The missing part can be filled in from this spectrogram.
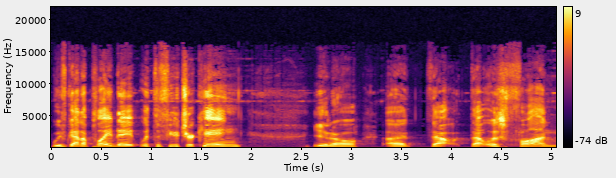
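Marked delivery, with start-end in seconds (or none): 0.0-1.9 mocking put-on voice, much higher and faster. Recalling a woman's line from the season's first episode, mockingly quoting her. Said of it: "she mockingly said".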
